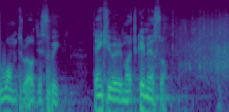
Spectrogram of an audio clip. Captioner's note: speaks native language; audience applauds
